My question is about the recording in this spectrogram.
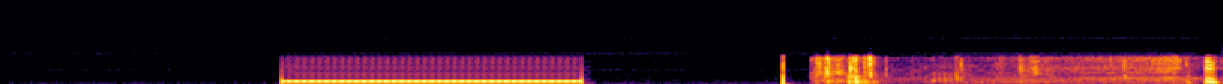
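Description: Telephone ringback tone heard through a phone line: a single steady ring of about a second, then a click as the call is picked up about two and a half seconds in, and a voice on the line starts just after.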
